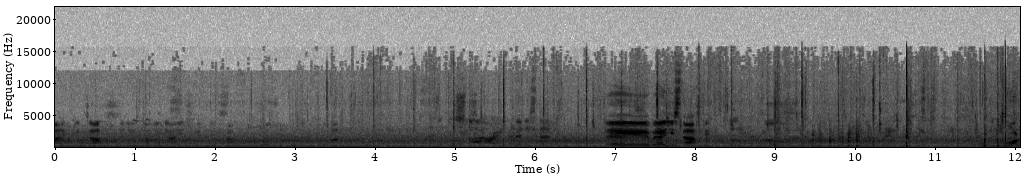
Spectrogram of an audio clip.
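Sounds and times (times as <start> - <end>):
light footsteps on grass: 2.4 - 12.0
ball being kicked: 8.9 - 12.0
ball touches on grass: 10.1 - 12.0.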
